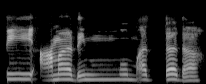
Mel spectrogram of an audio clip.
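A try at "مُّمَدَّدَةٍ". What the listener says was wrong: नो, हा को लाए ना बीच में आखिर में जो हा मुमद्ददा दा दा मुमद्ददा दाह नहीं करना, वो गलत है, क्योंकि उसके तो हा के भी मखरज से बाहर आ जाएंगे, लेकिन हा की आवाज आनी चाहिए, वरना आप हा का हर्फ जो है गायब कर रहे हैं, यानी कि मिटा रहे हैं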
